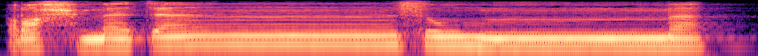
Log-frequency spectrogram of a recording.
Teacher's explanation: تأمل غنة حكم الإخفاء في قوله تعالى رحمة ثم رحمة ثم، التنوين وبعده حرف الثاء، الحكم إخفاء. غنة الإخفاء هنا غنة مرققة لأن حرف الثاء الذي بعد التنوين حرف استفال مرقق، فتكون غنته مرققة، تخرج الغنة من مخرج الثاء متجافيا عنه قليلا مع الخيشوم، هكذا رحمة ثم.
